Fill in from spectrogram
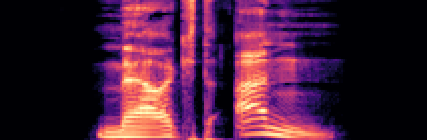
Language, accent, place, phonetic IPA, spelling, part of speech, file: German, Germany, Berlin, [ˌmɛʁkt ˈan], merkt an, verb, De-merkt an.ogg
- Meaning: inflection of anmerken: 1. third-person singular present 2. second-person plural present 3. plural imperative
